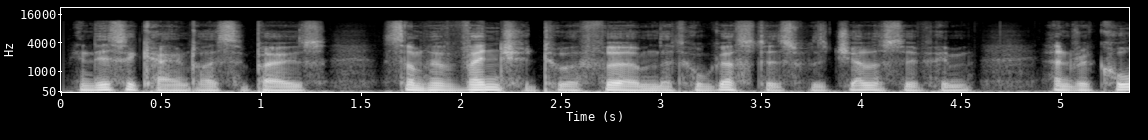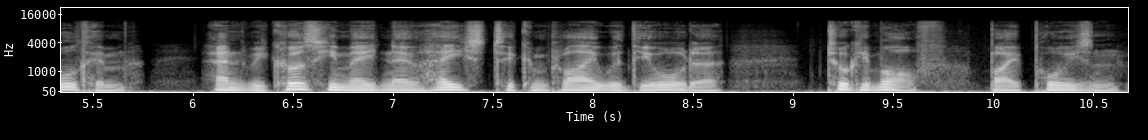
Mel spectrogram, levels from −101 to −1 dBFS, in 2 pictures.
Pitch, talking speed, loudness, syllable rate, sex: 100 Hz, 195 wpm, -20 LUFS, 5.9 syllables/s, male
